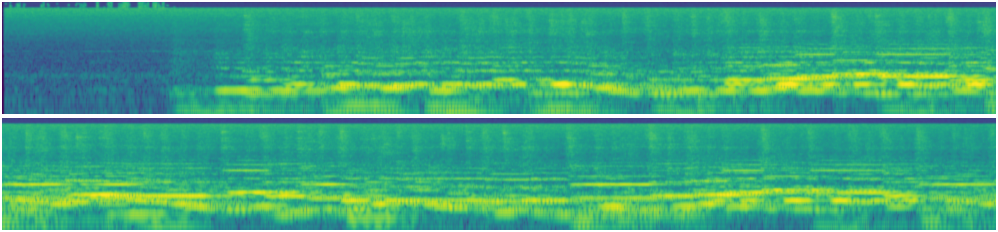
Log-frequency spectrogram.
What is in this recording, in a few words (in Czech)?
varhany; litomerice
